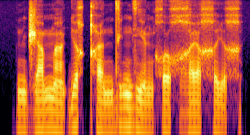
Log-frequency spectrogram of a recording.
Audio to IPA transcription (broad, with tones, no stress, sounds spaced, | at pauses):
n d͡ʒ a˨˦ m ã˨ ɠ i˦ χ qʰ e˨ n d i˦ ŋ zʲ ã˨ ŋ χ u˨ χ ʁ ɛ˨ χ i˨ χ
